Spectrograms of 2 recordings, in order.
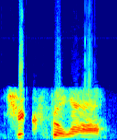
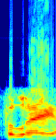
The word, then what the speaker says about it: Chick-fil-A: give a crap well chick fila or filet I suppose as it's supposed to be pronounced um it's kind of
